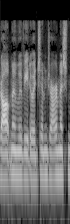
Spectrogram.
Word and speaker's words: Jarmusch: Fun thing about me is that this year, 2024, I have finally internalized that it's pronounced Jarmusch and not Jarmusch, which I've been saying most of my life.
